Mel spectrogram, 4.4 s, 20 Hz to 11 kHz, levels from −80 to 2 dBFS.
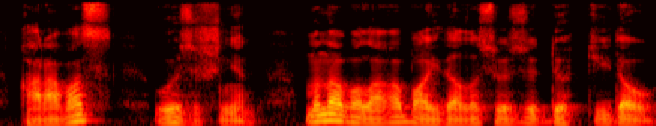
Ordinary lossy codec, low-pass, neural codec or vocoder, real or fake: none; 9.9 kHz; none; real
